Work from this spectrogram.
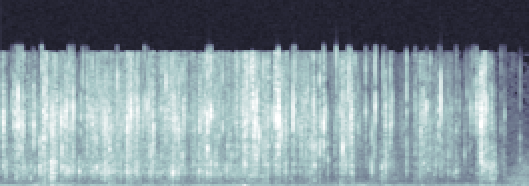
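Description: A clear plastic bubble wrap sheet is held beside the mic while nails scratch it and fingers squeeze it. It makes a dense, bright, steady crinkling with quick crackles, quieting near the end.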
